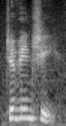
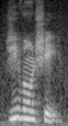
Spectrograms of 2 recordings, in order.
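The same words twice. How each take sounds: First: It is said the broad Australian way. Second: It is said the European, French-like way.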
